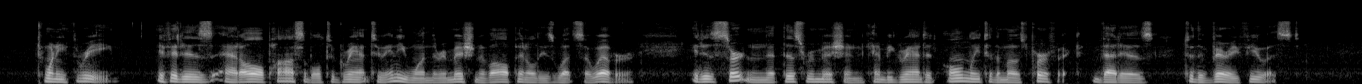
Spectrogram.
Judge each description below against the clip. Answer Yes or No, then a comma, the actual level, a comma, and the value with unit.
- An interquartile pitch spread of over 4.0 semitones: No, average, 3.4 semitones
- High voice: No, low, 115 Hz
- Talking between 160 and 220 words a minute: Yes, average, 165 wpm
